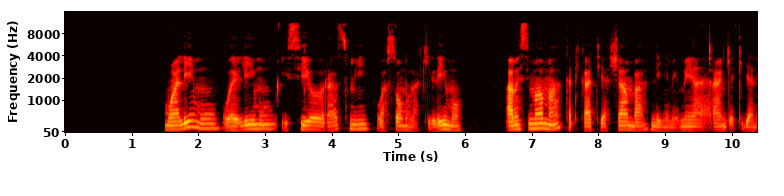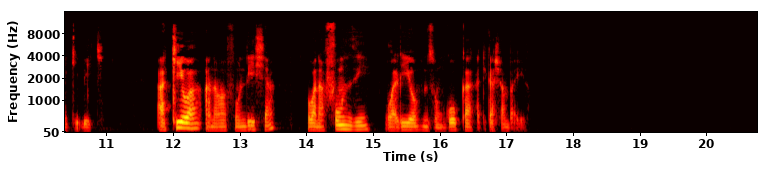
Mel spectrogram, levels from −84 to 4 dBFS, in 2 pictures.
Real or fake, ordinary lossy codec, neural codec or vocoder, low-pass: fake; MP3, 48 kbps; vocoder, 44.1 kHz, 128 mel bands, Pupu-Vocoder; 14.4 kHz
